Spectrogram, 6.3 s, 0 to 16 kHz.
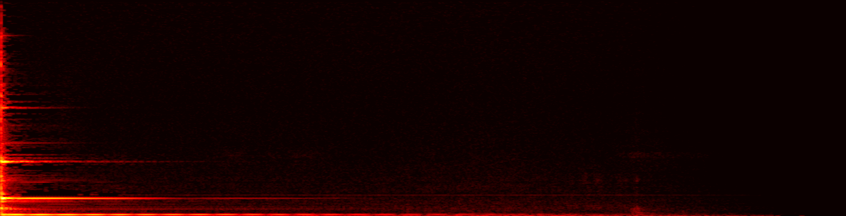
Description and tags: multisample pack of a collection piano toy from the 50's (MICHELSONNE)
toy, michelsonne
